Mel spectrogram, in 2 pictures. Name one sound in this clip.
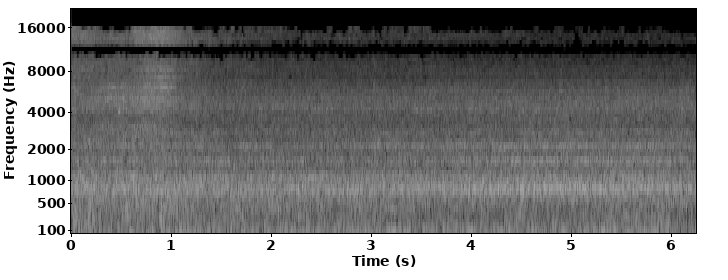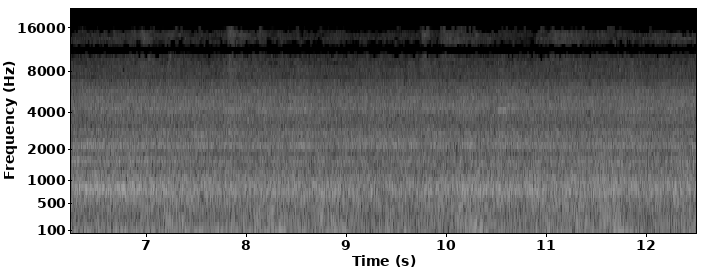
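A subway train rumbles and roars loudly along the tracks.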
